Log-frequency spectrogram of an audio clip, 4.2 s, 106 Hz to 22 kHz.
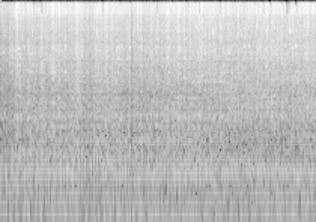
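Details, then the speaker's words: Engine on an old 2011 truck battery, about +35 outside, just started: loud, slightly uneven lumpy idle, "a little angry" because it's running on choke. "oh good news is you start it up a little angry looking but that's because he's running on trolls"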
